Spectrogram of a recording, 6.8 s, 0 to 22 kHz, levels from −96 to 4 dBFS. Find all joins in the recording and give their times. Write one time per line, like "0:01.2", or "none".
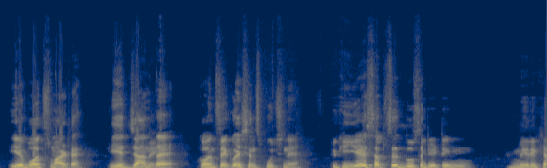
0:05.3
